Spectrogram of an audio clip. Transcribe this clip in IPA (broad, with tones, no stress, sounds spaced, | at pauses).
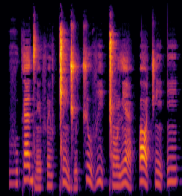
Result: v u˧ k æ˥ d͡z ẽ˩ f ẽ˧ v ǁ ĩ˥˩ d͡ʒ u˩ t͡ʃ u˥˩ v i˥˩ ǁ õ˧ lʲ æ̃˥˩ | ɒ˥˩ t͡ʃ ĩ˥˩ ʔ ĩ˥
